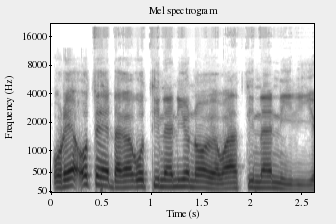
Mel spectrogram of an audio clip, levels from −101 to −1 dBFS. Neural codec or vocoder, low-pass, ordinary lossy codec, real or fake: none; 19.8 kHz; Opus, 16 kbps; real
